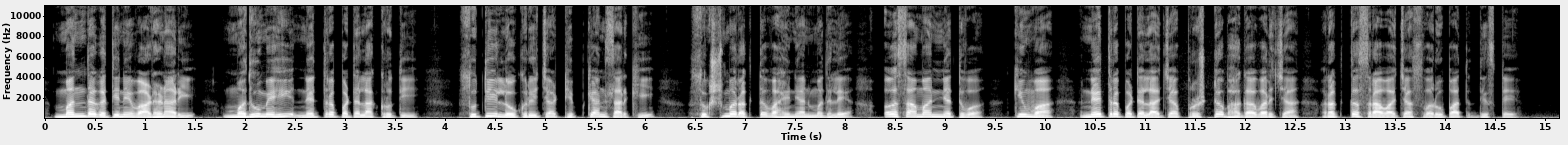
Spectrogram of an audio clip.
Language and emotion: Marathi, neutral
